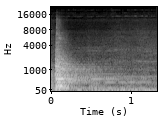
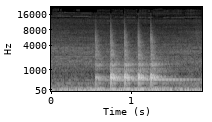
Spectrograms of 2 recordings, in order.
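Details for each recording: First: Boiler expansion vessel on a leaking boiler, tapped by hand: two sharp taps give a dull, solid, full thud instead of a hollow ring; vessel waterlogged. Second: Expansion vessel tapped on a leaking boiler job: four quick light taps give a slightly hollow ring, how a correctly charged vessel should sound.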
